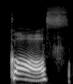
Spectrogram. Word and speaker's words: cough: He had a bad cough all night. Cough, cough. The OUGH cluster has multiple pronunciations, and here it is the off sound.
